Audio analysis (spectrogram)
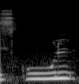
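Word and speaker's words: school: और यहाँ पर देखिए SCH है, तो इसको स्क पढ़ेंगे, जैसे स्कूल, स्कीम, स्कॉलरशिप और स्कॉलर, ये सेम पैटर्न और सेम उच्चारण है।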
